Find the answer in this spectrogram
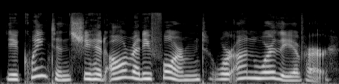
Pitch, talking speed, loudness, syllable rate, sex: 250 Hz, 175 wpm, -15 LUFS, 5.9 syllables/s, female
